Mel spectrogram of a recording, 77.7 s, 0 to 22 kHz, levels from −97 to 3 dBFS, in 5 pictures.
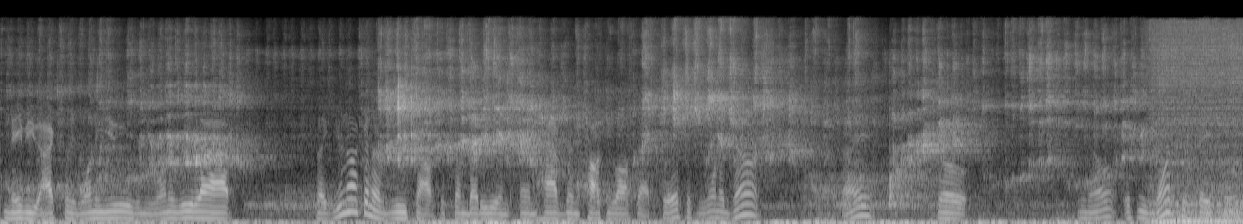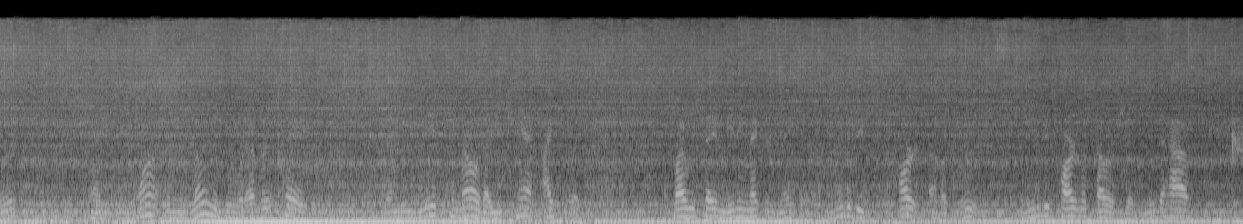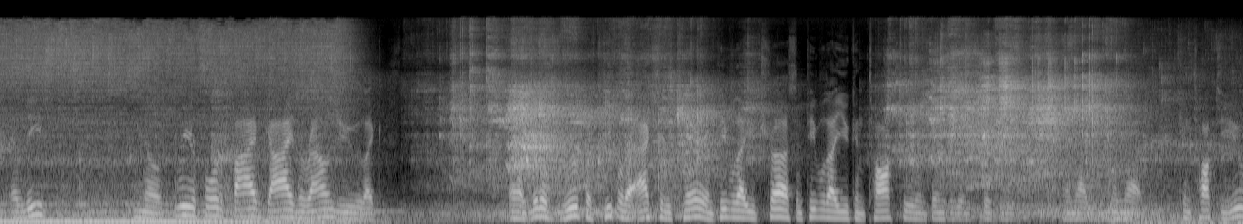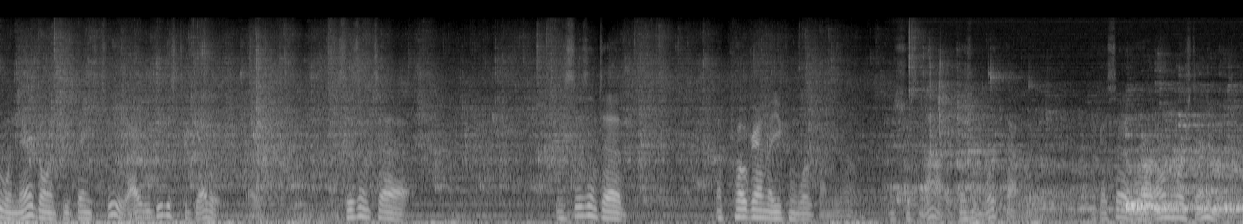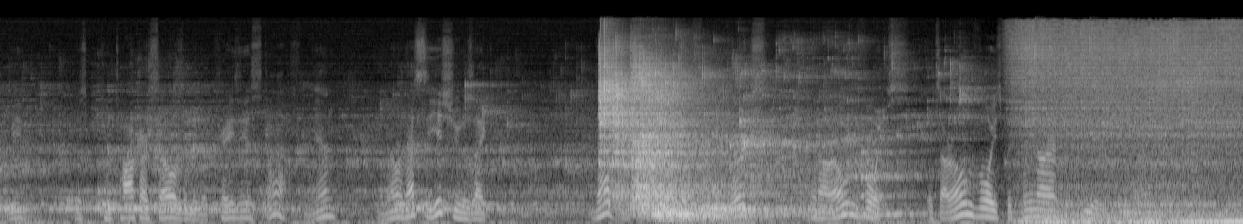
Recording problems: household noises; very loud; throughout; 4 dB above the speech

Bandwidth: 15.5 kHz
